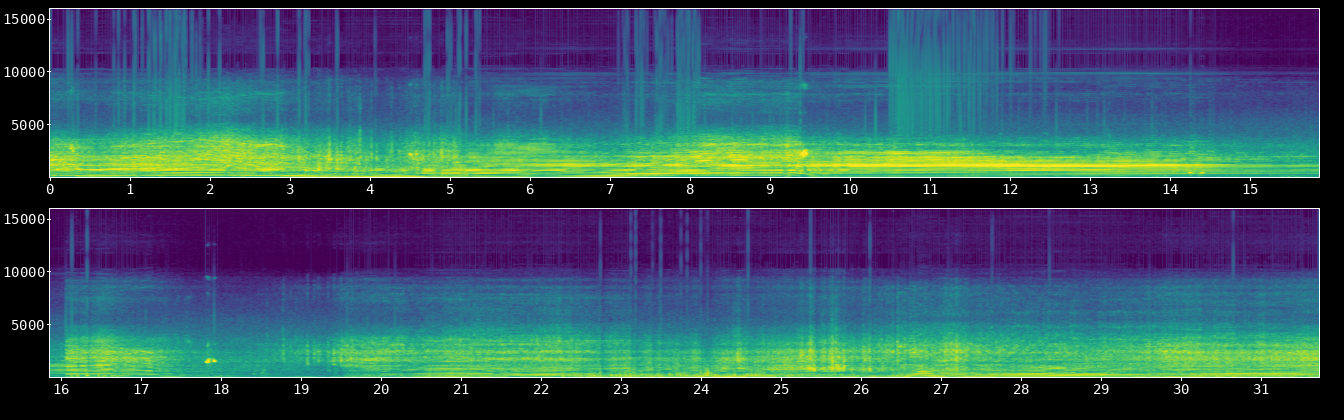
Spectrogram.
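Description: Rally car engines revving hard. The pitch climbs, drops back at each gear change or lift, and climbs again, over and over. About halfway through the sound cuts off abruptly and another run starts, revving up and down several times.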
